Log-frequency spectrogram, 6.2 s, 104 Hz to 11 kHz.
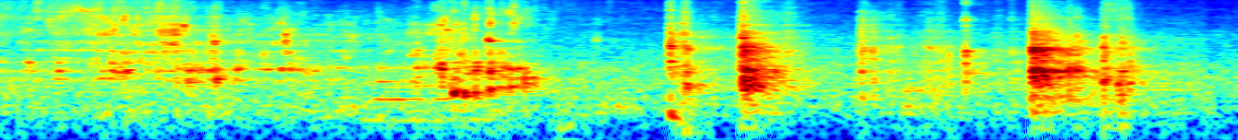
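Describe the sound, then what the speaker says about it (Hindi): Water poured into a pressure cooker holding soaked chickpeas, heard as close splashing bursts and trickles with a few light metallic clinks, no talk. "इसमें मैं 4 से 5 गुना पानी डाल दूंगी"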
